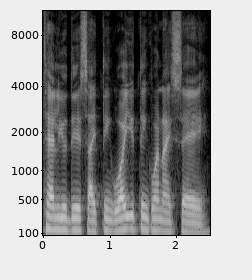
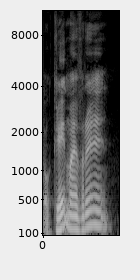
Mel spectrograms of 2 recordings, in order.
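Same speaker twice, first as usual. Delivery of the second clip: put-on quintessential Mexican accent; 4 semitones higher, 3 dB quieter than usual. Retelling what a cab driver on the way to the airport said, put-on mexican accent. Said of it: "This guy had the quintessential Mexican accent".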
